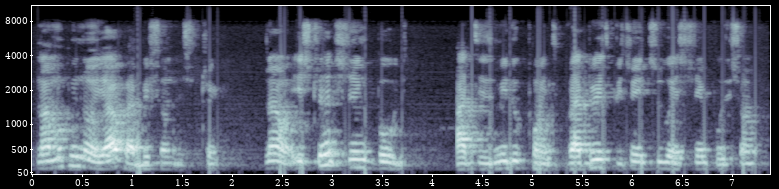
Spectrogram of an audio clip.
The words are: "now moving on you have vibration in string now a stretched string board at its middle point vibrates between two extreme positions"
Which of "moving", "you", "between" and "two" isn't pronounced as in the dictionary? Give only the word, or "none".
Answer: moving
